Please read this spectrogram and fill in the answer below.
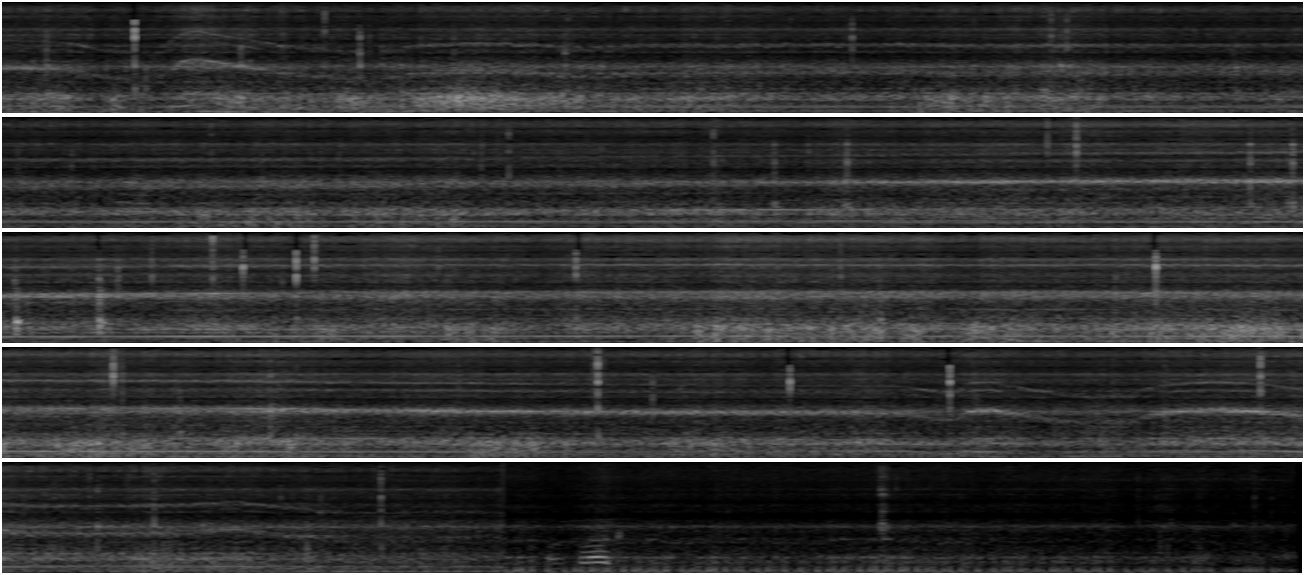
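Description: Motorcycle engine running at low town speed, heard from the rider's camera over wind and tyre noise on a wet road; its note rises a little and falls back about halfway through. The sound changes abruptly near the end.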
